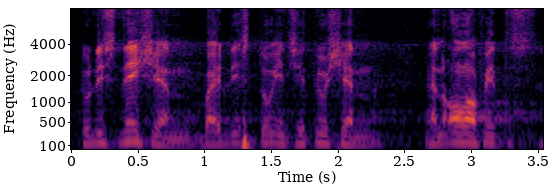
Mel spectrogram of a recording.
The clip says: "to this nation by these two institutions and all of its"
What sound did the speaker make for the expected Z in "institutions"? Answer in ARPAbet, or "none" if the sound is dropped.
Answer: none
